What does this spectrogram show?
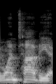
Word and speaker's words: Watanabe: It's it's like what Sorry, Watanabe I think is how you pronounce it.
